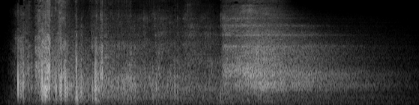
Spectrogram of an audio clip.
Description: Ice Skate Start, Ice Skate Start Away Run Stop Snow Plow; SoundEffects-Blastwave; Sports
